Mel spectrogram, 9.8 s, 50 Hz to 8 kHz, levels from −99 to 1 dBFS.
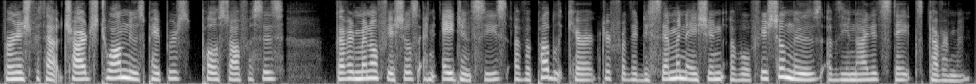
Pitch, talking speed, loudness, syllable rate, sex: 225 Hz, 165 wpm, -17 LUFS, 6.2 syllables/s, female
